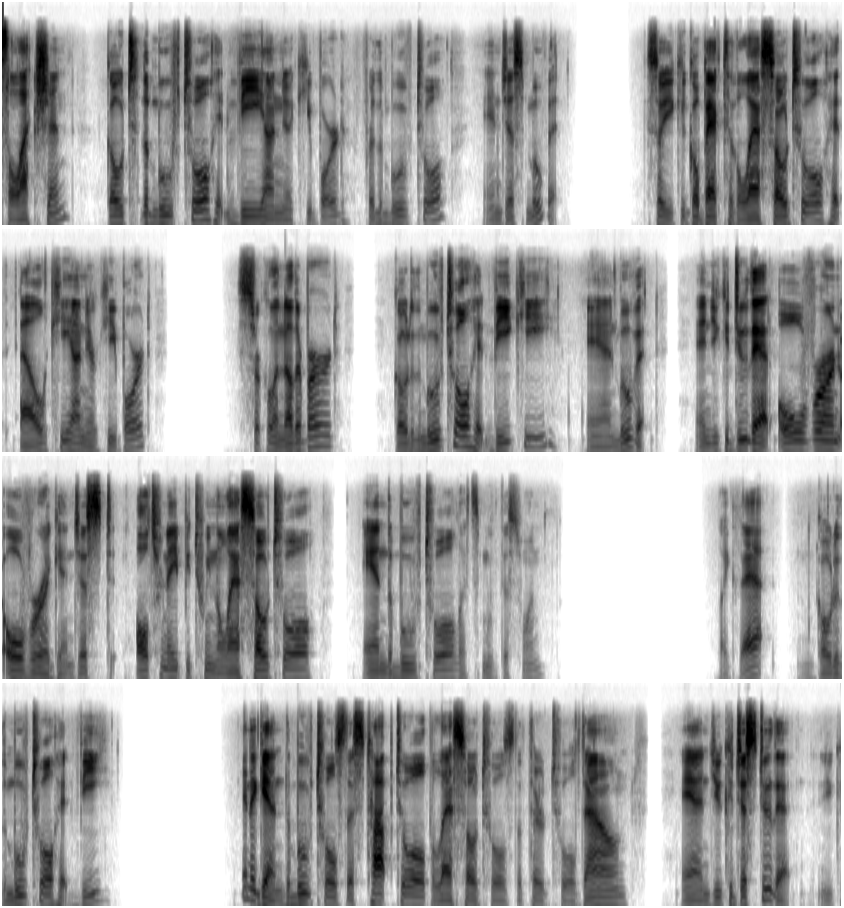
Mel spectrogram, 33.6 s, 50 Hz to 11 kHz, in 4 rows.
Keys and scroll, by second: 2.4 v, 8.7 i, 13.3 v, 17.7 i, 25.6 v, 33.2 i.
